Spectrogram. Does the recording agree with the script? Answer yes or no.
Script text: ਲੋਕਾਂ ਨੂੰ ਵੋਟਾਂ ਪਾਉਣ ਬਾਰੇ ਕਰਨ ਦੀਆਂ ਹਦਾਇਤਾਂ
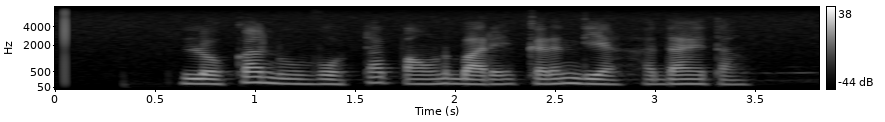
yes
